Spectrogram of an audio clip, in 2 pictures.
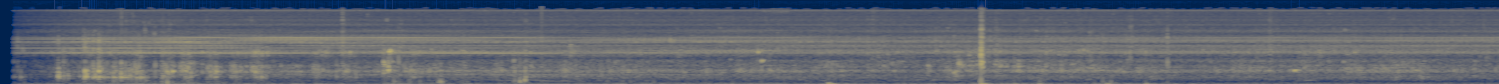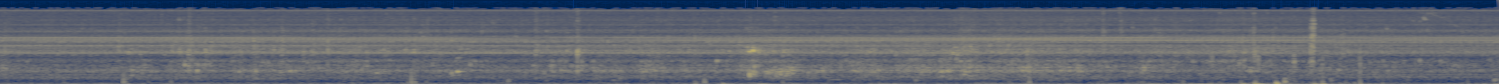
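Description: Underwater sound in a swimming pool: a steady hum of several high tones under a wash of water noise, with scattered knocks and splashing as swimmers move and dive to the bottom.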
